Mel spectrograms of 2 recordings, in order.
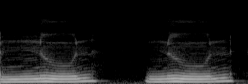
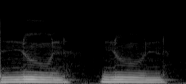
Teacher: the tip of the tongue pressing on the front hard palate your your lips actually go a bit round with the noon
